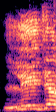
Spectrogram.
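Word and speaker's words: ledger: लेजर नहीं होता है, लेजर होता है। डी और जी ध्यान रखिएगा, दोनों कॉन्सोनेंट होता है। जब दो कॉन्सोनेंट साथ में आते हैं तो जो पहला कॉन्सोनेंट होता है वो साइलेंट हो जाता है।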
